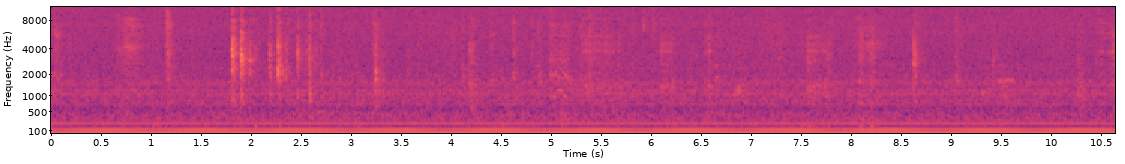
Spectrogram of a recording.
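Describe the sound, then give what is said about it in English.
Computer keyboard typing while a password is changed: many soft, irregular clicks over a steady low hum, with no talking. “If I can type better, I'll be getting this done faster.”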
